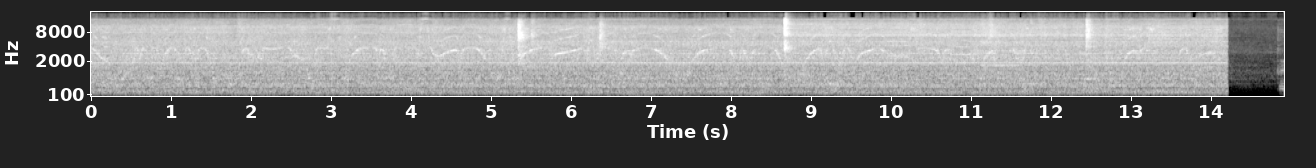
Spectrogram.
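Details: Laser cutter tube whistle: a steady thin high whistle held throughout over the background hiss. It appeared after about six months of operation and comes from the beam at the nozzle exit. Current rose 12→13 mA, with no uncut spots.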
